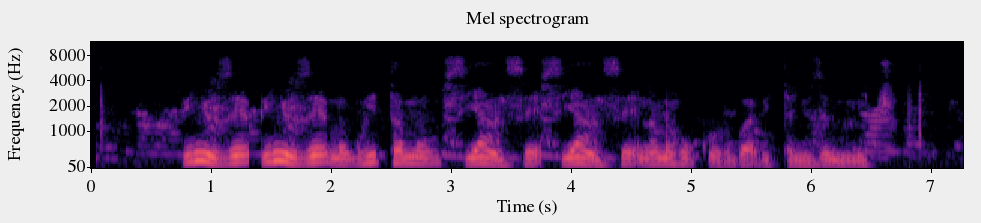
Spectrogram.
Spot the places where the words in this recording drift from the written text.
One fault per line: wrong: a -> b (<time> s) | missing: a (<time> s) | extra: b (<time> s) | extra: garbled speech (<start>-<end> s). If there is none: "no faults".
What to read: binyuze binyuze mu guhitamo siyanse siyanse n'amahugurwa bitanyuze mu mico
no faults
